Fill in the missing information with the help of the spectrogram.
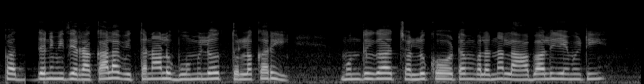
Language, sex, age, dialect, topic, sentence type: Telugu, female, 41-45, Central/Coastal, agriculture, question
